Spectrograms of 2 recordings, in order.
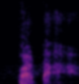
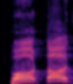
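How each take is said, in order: First: Both vowels are A sounds. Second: Both vowels are O sounds. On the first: "kalau orang Ngapak A" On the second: "orang Jawa ke mayoritas menggunakan dialek O"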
